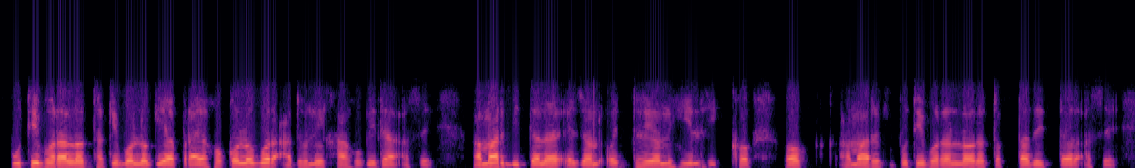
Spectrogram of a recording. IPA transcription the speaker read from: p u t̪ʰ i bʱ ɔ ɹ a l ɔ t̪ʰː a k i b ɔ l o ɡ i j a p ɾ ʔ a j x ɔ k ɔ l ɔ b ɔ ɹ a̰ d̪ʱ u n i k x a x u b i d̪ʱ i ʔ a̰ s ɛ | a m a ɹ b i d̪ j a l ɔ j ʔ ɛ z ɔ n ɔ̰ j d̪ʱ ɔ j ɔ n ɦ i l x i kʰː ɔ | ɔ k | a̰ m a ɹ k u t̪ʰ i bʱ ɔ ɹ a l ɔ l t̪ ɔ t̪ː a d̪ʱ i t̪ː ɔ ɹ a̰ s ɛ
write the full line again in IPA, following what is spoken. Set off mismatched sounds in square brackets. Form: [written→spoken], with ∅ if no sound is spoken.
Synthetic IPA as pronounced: p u t̪ʰ i bʱ ɔ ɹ a l ɔ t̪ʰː a k i b ɔ l o ɡ i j a p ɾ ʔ a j x ɔ k ɔ l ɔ b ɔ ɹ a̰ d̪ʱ u n i k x a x u b i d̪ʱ [i→a] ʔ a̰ s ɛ | a m a ɹ b i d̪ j a l ɔ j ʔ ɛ z ɔ n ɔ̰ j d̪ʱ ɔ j ɔ n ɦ i l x i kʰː ɔ | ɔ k | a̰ m a ɹ [k→p] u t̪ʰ i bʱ ɔ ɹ a l ɔ [l→ɹ] t̪ ɔ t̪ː a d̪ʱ i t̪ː ɔ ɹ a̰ s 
